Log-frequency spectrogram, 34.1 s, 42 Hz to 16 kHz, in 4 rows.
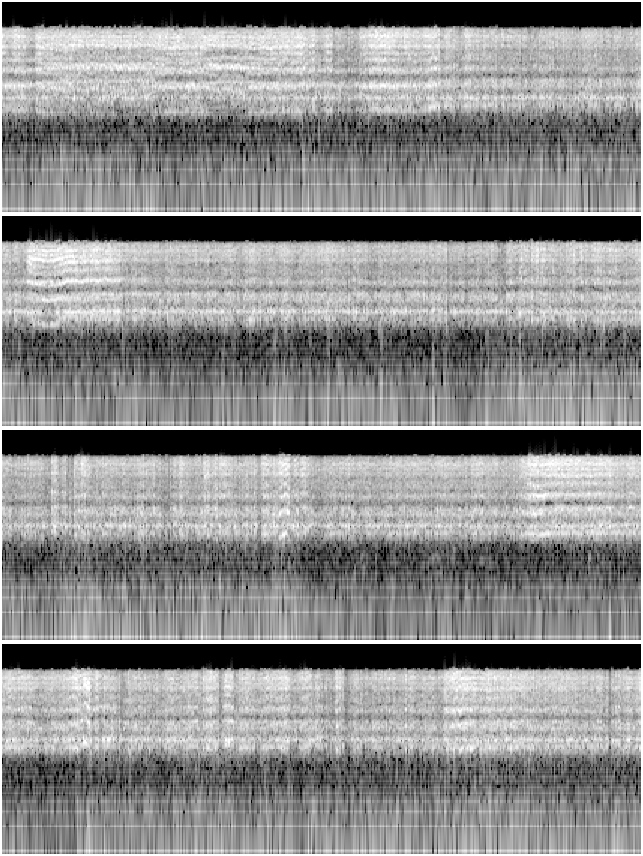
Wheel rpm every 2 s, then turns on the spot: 200, 200, 210, 240, 230, 230, 230, 230, 240, 230, 230, 230, 230, 230, 230, 230, 240.
none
